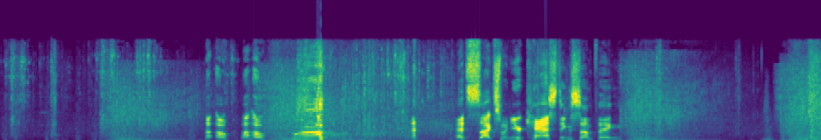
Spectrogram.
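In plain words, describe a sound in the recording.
A fireball whooshes and bursts with a roar of flames.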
